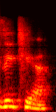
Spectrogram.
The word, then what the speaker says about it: Zitia: It's actually Zitia. That's how you pronounce my name, not Zita.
